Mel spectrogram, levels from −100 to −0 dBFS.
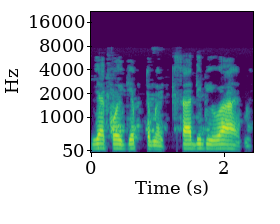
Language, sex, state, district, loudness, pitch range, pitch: Hindi, male, Uttar Pradesh, Hamirpur, -16 LUFS, 115-120 Hz, 120 Hz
